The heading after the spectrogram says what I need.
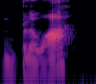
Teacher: So when I hear English speakers try and approximate the name, they often say Blois, like they turn it into 2 separate syllables and turn the glide into a full vowel to compensate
